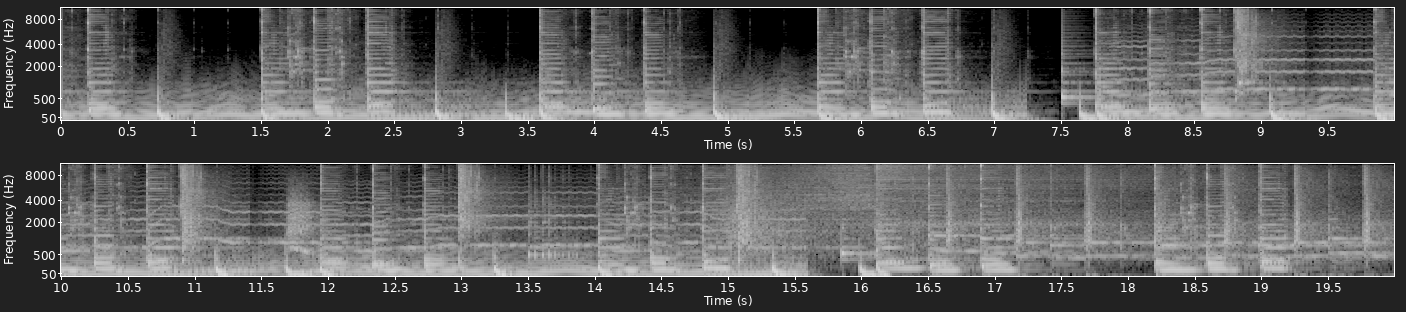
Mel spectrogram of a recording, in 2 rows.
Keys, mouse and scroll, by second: 2.6 click, 3.9 click.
